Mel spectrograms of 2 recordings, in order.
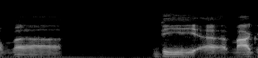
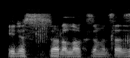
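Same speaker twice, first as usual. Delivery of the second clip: ordinary talk, nothing marked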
